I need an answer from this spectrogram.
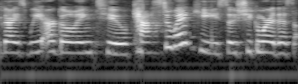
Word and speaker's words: Castaway Cay: The Castaway Cay 5K. And I was like, that's dumb. It should be Castaway Cay 5K because it rhymes. I know. I was saying wrong.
